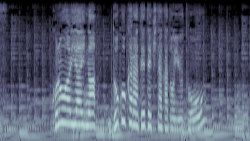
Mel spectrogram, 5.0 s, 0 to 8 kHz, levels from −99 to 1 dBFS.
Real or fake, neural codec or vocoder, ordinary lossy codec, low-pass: real; none; none; 7.2 kHz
